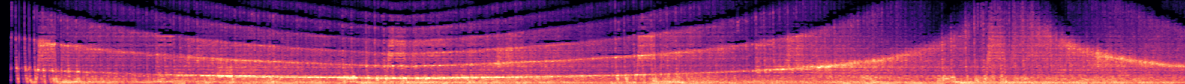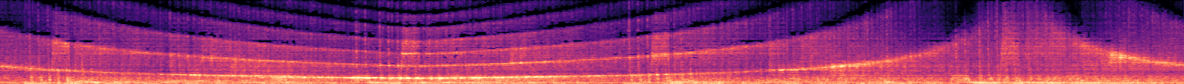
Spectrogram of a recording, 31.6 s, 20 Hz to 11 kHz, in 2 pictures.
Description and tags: I was testing some VSTis and VSTs and recorded these samples. Some Ausition magic added.
Synth passed to heavy flanger.
Loopable for 120 bpm if you know what to do (I do not).
120-bpm, echoes, enigmatic, flanger, soundscape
